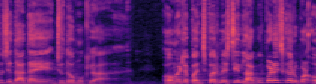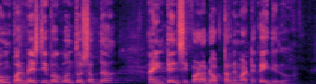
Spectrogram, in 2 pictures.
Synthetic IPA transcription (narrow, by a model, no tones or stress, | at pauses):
ũt͡ʃʰed̪ad̪aed͡ʒʊd̪ʱomukjoa̰ | ɔmeʈlepə̃ɲt͡ʃpəɾmesʈʰinelaɡũpəɽed͡ʒkəɾũpəɳʔɔmpəɾmesʈ̪ʰibʱəɡʋənt̪oʃəb̚d̪ə | aɪɳʈensipːaɭaɖɔk̚ʈəɾnemaʈekəid̪ed̪o̰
